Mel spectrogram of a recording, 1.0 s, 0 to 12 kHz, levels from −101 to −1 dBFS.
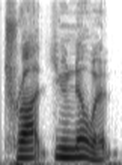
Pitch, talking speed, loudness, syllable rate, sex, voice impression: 160 Hz, 235 wpm, -15 LUFS, 4.6 syllables/s, male, masculine, adult-like, middle-aged, slightly thick, slightly tensed, slightly weak, bright, hard, slightly muffled, fluent, slightly raspy, slightly cool, intellectual, slightly refreshing, sincere, calm, mature, friendly, slightly reassuring, slightly unique, slightly elegant, slightly wild, slightly sweet, lively, kind, slightly modest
